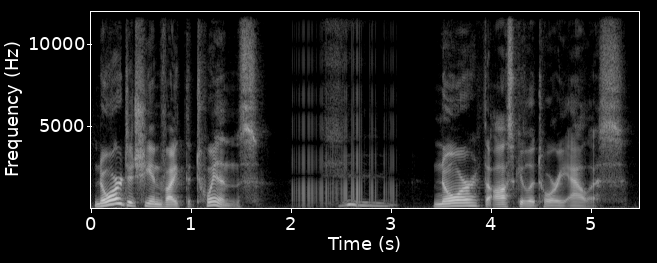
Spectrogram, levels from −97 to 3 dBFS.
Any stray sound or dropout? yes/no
yes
